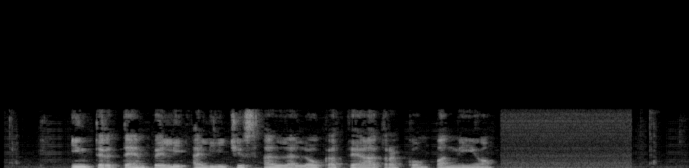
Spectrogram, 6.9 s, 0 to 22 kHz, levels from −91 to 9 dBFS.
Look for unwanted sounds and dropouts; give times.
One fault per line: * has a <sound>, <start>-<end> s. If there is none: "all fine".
all fine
